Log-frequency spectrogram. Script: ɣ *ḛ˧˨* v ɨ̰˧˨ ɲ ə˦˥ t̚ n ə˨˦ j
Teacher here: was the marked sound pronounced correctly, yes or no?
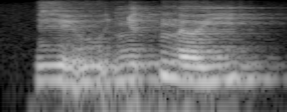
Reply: yes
